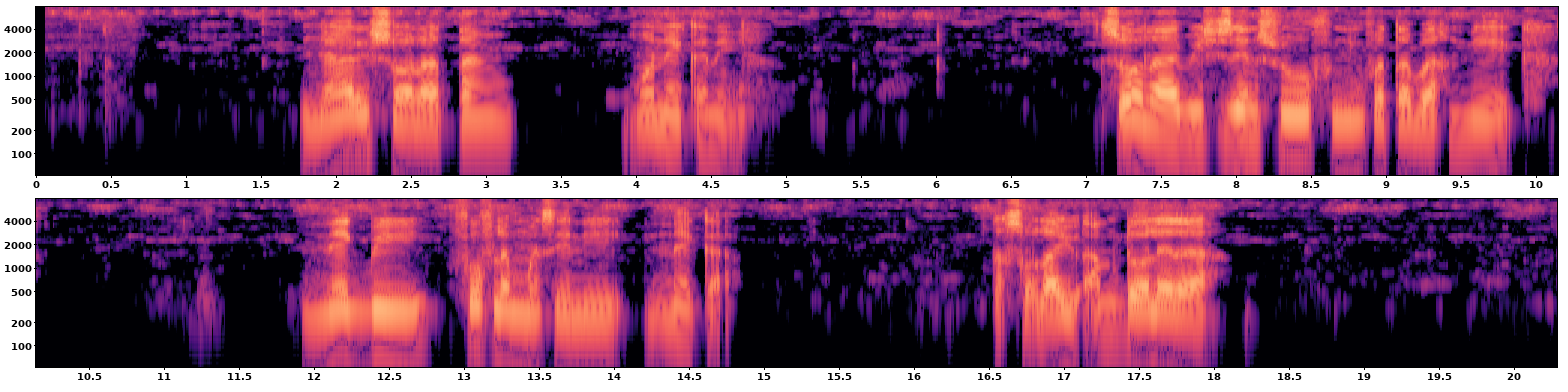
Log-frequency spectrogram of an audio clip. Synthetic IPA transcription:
ɲaːɾisɔːlataŋ | mɔnɛkːɐnḭ | sɔːlabisisensuːfniŋfɐtɐbaxnɛːk | nɛk̚bi | fuflɐmɐseninɛkːa̰ | tɐxsɔ̰lʔajṵʔɐ̰mdɔlɛla

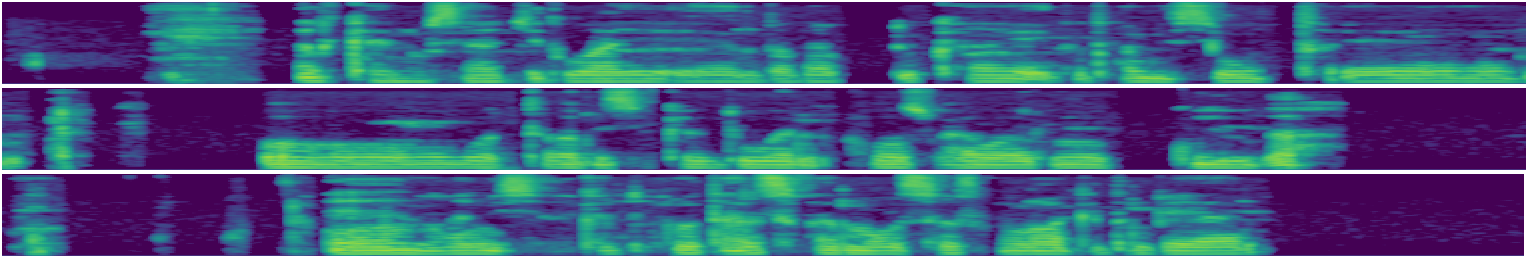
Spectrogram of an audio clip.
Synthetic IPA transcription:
hɐlkʰɐnmɐsaːd͡ʒɪd̪wɑːjɛʔɛnd̪ɐβakʊd̪̥ʊkʰaːjɛd̪ɐd̪qɑnɪsɪwɐt̪ʰɐʔɛn | ɔːwɑt̪ʰɐqɑmɪsɐ̥kʰɐlɐd̪ʊwɐnɐhɔːsħɑwaːɾɔ | ɡ̥ʊðɪɡɐh | ɛːnːqɑnɪskʰɐlɐd̪ʊwɐnwɔt̪ʰhlsɪ̥faːdmɔqd̪sfkʰʊnɐwɑkʰɐd̪ɐmbɛːjaːn

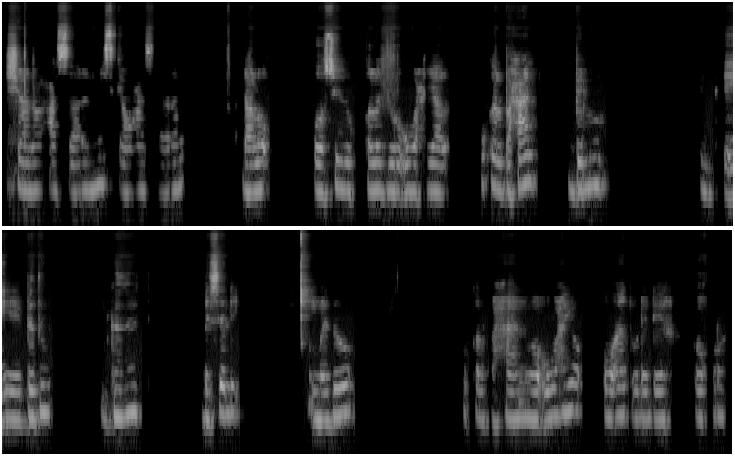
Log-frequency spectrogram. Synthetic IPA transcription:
ʃaːnɐwɑħaːsaːɾɐnmɪskʰɐwħɑːsaːɾɐn | ɖɐlɔ | ɔːsɪðʊkʰɐlɐd͡ʒʊɾɔʊwɑħjaːl | ʊkʰɐlbɑħan | bɛlu | ɛbɐðu | ɡʊðuːd̪ | bɐsɐlɪ | mɐðɔː | ʊkʰɐlbɑħanwɑːʔʊwɑħjɔ | ɔːʔaːd̪ʊɖɛɖɛːr | kɔqʊɾɐ

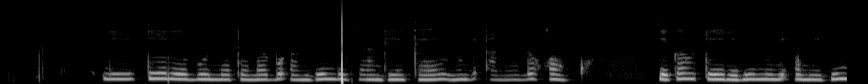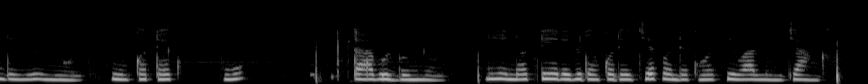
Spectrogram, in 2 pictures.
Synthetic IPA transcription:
litɛɾebunːɛtɛlɐbuʔɐmbindid͡ʒaŋɡɛkɛjuŋɡiʔɐmɛluxɔŋkɔ̥ | sikatɛɾebimuŋɡiʔɐmɛbindijuɲul | jiŋkɔtɛk | fu | tabulbuɲuːl | lijinɐk̚tɛɾebidɛŋkɔdɛd͡ʒɛfɔndɛkɔsiwalːumd͡ʒaŋɡ

